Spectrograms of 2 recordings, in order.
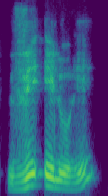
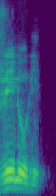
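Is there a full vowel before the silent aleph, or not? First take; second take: full vowel; no vowel. First: A full vowel sounds before the aleph syllable. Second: No vowel sounds; the aleph syllable is merged. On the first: The speaker calls it wrong. "le premier remonte en voyelle pleine et donc ça vous ferait Vé-Éloé" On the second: The speaker calls it right. "le Aleph devient carrément quiescent"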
